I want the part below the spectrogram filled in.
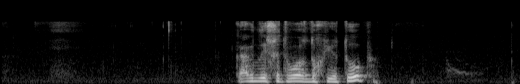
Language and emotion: Russian, positive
